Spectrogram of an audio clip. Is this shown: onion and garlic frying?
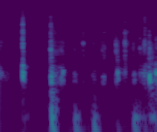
no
